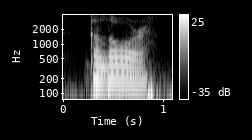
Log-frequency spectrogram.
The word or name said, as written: galore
